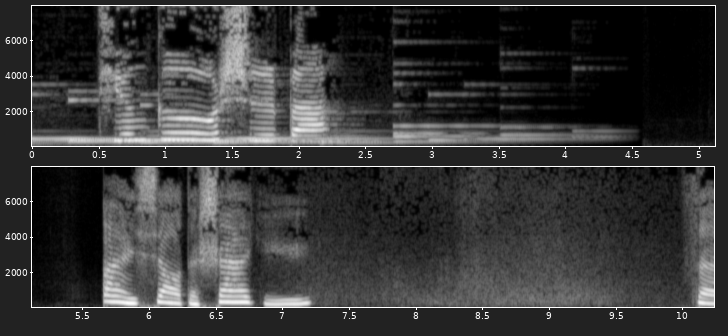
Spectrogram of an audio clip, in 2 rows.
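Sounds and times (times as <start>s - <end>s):
speech: 0.7s - 2.4s, 5.8s - 7.3s
ocean waves surging: 6.8s - 10.2s
wind hiss: 7.3s - 10.0s.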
